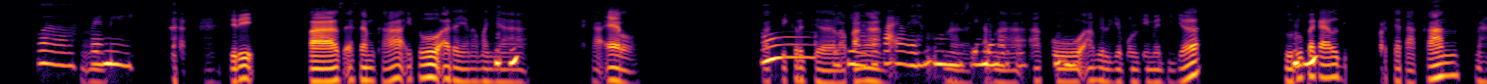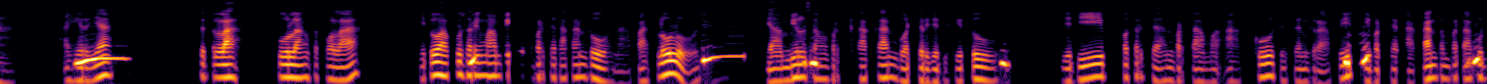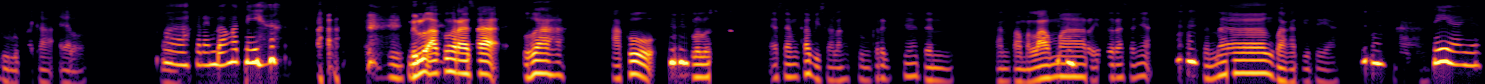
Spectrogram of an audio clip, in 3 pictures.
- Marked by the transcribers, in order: tapping; chuckle; chuckle; other background noise; laugh
- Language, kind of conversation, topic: Indonesian, unstructured, Apa pengalaman pertamamu saat mulai bekerja, dan bagaimana perasaanmu saat itu?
